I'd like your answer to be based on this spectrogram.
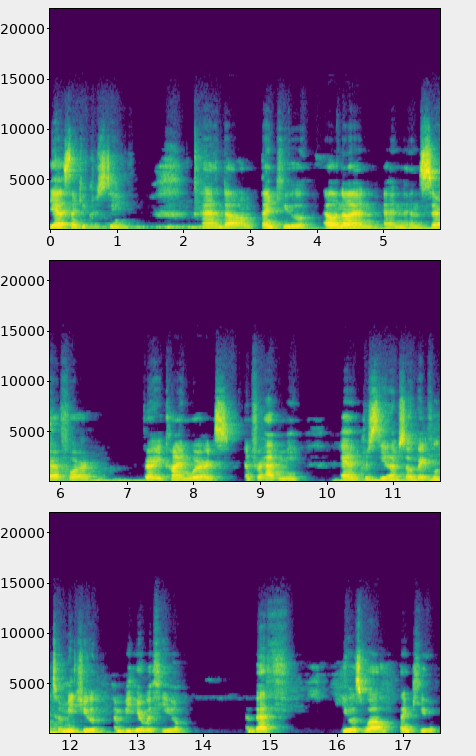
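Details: Man who describes himself as someone who stutters, with repetitions and blocks; stuttering.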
